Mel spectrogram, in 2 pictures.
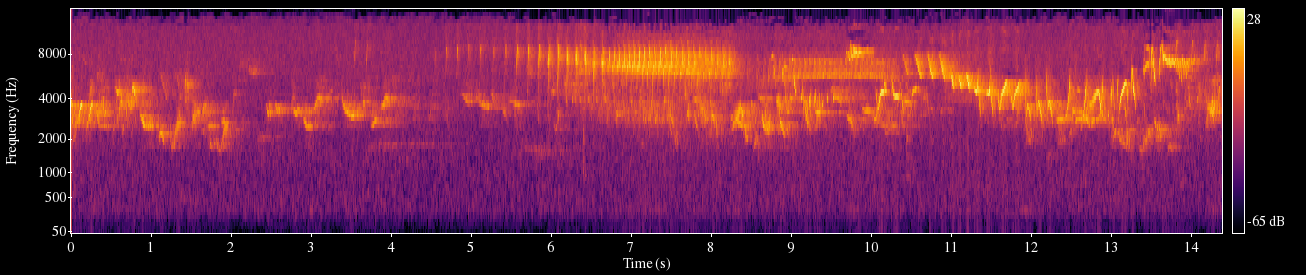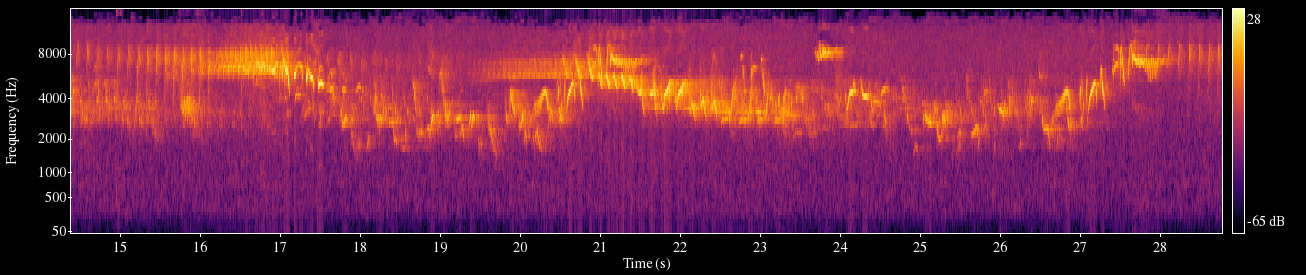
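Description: Small birds chirping and trilling, with many quick, high calls overlapping.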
